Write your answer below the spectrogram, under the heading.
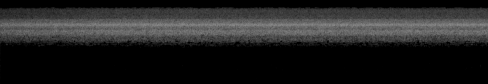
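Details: Cicadas singing in summer: a steady, high, hissing drone that holds at an even loudness for the whole stretch, with no lower sounds beneath it.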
